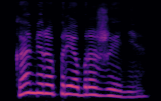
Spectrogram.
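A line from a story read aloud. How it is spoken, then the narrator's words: Tired reply. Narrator (Russian): устало ответил Недо Франкенштейн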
